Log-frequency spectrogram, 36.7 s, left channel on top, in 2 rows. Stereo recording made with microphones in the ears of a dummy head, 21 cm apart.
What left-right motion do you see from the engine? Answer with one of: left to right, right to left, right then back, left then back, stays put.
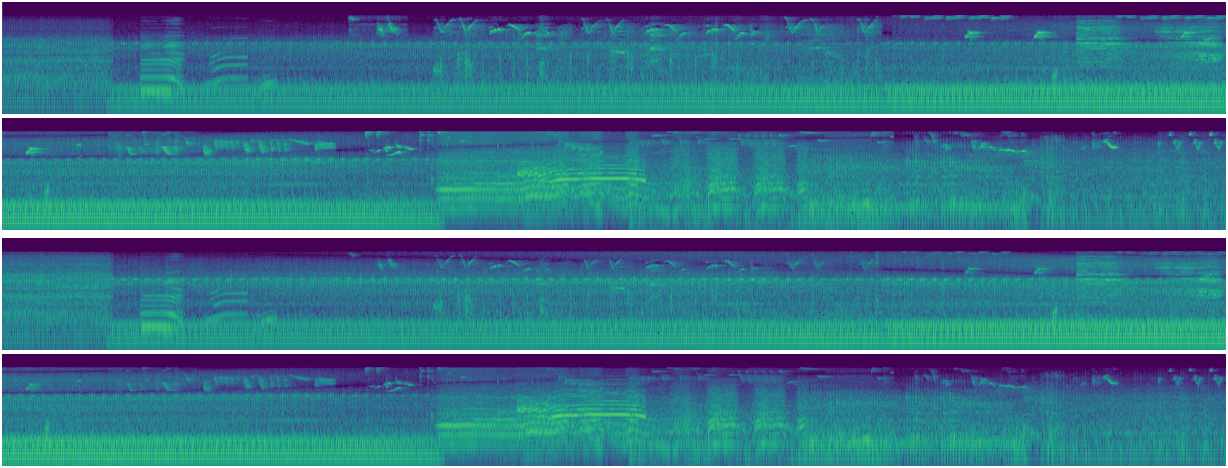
right to left.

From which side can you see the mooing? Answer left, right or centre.
centre.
